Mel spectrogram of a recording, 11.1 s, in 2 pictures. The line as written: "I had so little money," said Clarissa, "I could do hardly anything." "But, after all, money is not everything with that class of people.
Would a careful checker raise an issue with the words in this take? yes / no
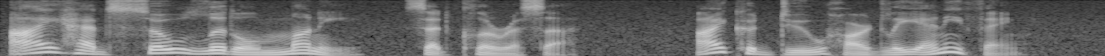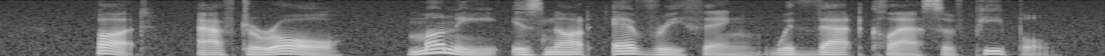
no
